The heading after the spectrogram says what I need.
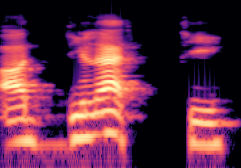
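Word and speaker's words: diletti: Double D, because the word a is a strong monosyllable, right? So, ddilɛtti. So, it just trips along very nicely, right? It's not not short. Ddilɛtti.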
